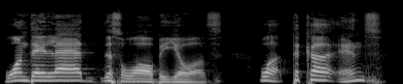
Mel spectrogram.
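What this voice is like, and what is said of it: Put-on English accent. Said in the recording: “Can you do a good English accent? ... as long as it is a Monty Python quote ... Oh, that's good.”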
